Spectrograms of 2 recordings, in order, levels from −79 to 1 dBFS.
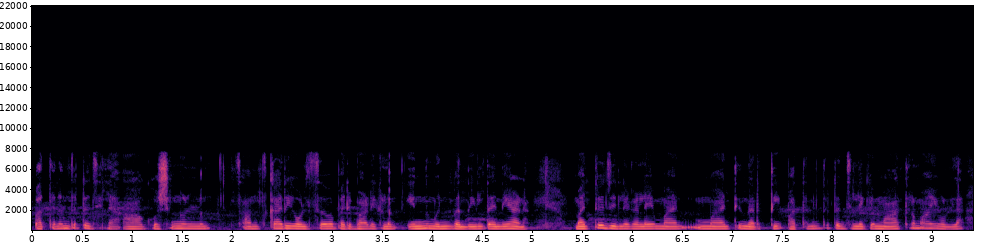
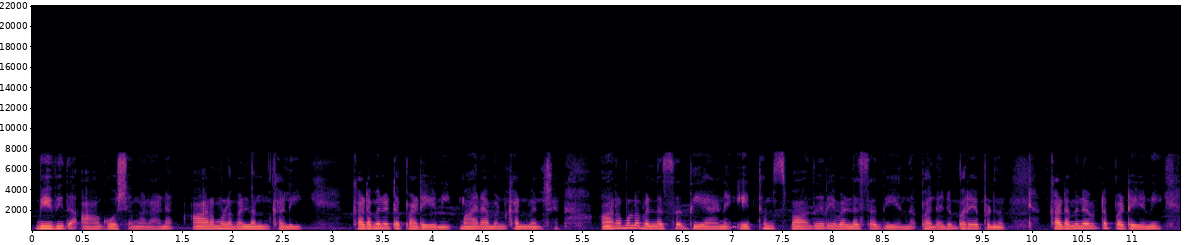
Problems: low volume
